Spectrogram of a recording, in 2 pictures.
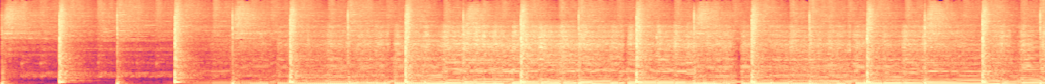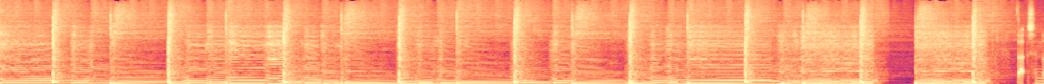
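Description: Playback of a pop punk multitrack mix: a drum kit with kick, snare, hi-hat and cymbals plays a steady beat, and a distorted bass guitar fades in over the first few seconds beneath it.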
